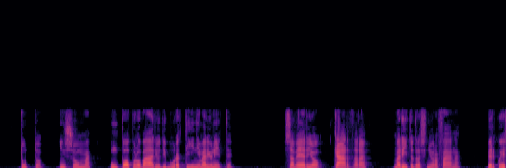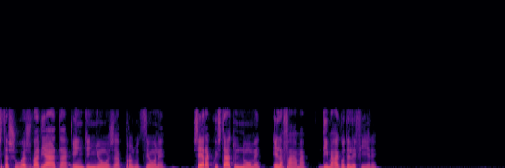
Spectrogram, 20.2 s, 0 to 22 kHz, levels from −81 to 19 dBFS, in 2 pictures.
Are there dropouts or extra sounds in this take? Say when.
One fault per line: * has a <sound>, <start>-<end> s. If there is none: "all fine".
all fine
